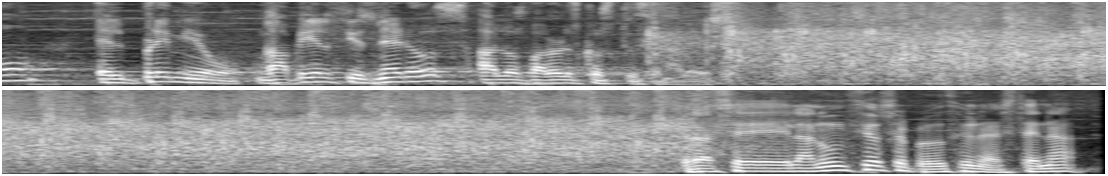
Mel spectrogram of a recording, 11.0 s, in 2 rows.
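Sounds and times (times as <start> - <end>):
speech: 0.0 - 4.0, 9.0 - 11.0
parliament applause: 3.2 - 9.6.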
